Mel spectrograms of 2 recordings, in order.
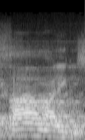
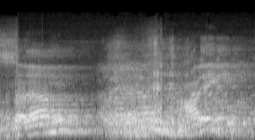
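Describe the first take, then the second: First: The 'salam' part is said unclearly. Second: The 'salam' part is said clearly. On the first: The speaker calls it wrong. "যদি লাম উজ্জ্বল রাখে ... সালাম বলে না স্পষ্ট করে" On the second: The speaker calls it right. "স্পষ্ট করে"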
